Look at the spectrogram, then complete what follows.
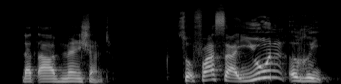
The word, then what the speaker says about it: فَسَيُنْغِضُونَ: So fasayunri. So don't say fasayunri. When you say fasayunri, so you are trying to assimilate that nun sākinah, and that is wrong.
